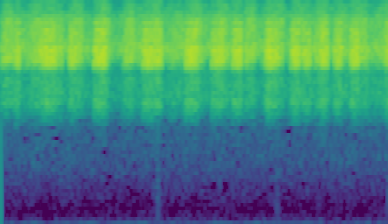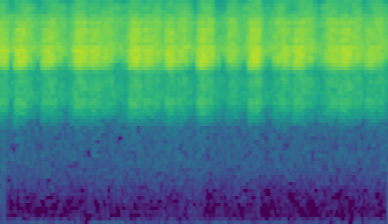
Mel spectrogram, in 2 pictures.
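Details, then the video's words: Cicadas from Greek fauna sing in a pine forest in midsummer: harsh, sizzling high drone with fast pulsing swells, constant from start to end. "Cicadas singing in midsummer"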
